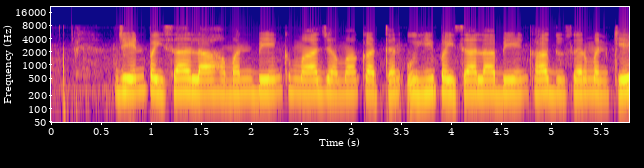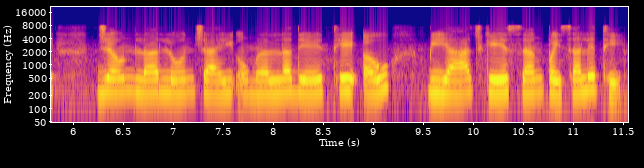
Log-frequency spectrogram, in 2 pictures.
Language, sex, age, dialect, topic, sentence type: Chhattisgarhi, female, 25-30, Western/Budati/Khatahi, banking, statement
